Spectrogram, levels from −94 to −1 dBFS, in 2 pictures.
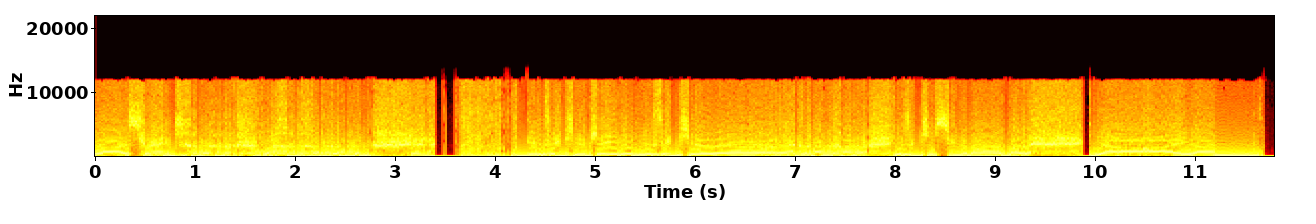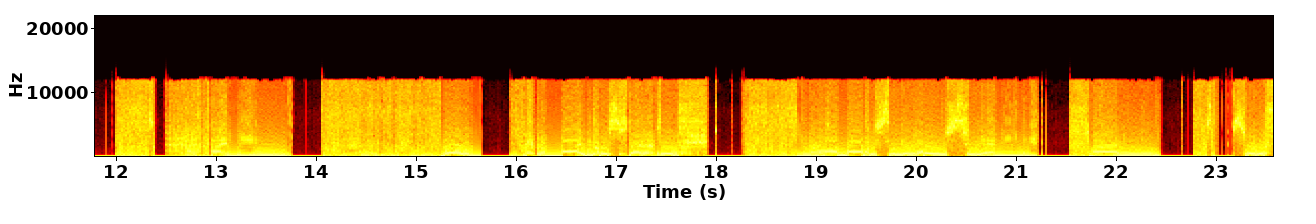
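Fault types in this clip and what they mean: Float read as integer: the speech stays harsh, square and at an almost fixed, high level throughout, with background noise as loud as speech; pitch remains followable. Likely 32-bit float samples decoded as 32-bit integers.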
